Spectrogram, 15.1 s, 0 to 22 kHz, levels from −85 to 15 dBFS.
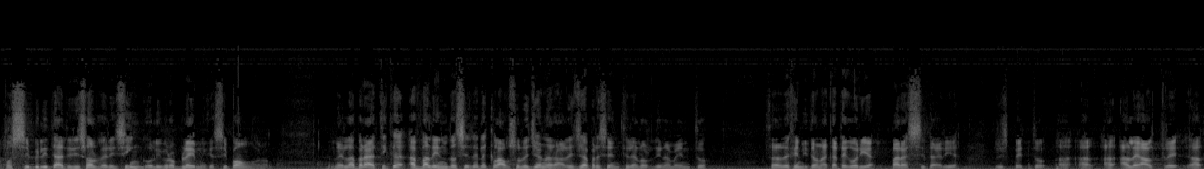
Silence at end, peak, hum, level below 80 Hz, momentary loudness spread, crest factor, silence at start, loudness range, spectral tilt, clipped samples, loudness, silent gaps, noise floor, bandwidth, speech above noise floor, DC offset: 0 s; -18 dBFS; 50 Hz at -65 dBFS; -66 dBFS; 14 LU; 22 dB; 0 s; 6 LU; -3.5 dB/octave; under 0.1%; -39 LUFS; none; -61 dBFS; 16 kHz; 22 dB; under 0.1%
